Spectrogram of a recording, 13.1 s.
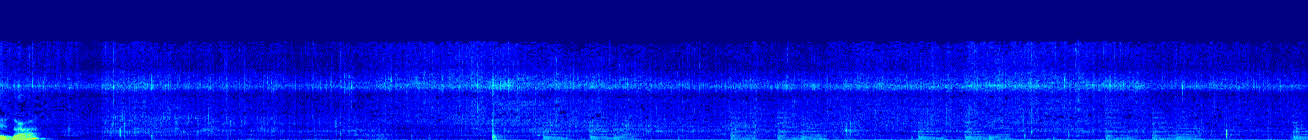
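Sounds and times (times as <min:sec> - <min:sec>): meat sizzling in a pan: 0:00.0 - 0:13.0
spatula tap: 0:04.9 - 0:05.1
soft background music: 0:05.4 - 0:13.0.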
